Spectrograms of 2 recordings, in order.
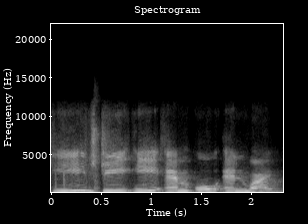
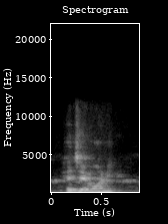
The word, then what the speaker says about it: hegemony: i had asked you how you can pronounce the word h h-e-g-e-m-o-n-y isn't it hey money it's hegemony okay all right i'm not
